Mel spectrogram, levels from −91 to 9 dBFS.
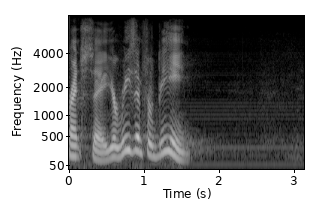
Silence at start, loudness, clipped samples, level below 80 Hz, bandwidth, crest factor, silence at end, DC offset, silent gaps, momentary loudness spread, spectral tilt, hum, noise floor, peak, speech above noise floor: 0 s; -24 LUFS; under 0.1%; -62 dBFS; 8 kHz; 20 dB; 1.5 s; under 0.1%; none; 4 LU; -5.5 dB/octave; none; -57 dBFS; -6 dBFS; 34 dB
